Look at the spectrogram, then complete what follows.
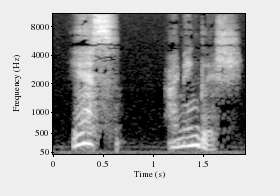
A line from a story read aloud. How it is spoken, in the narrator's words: I said, croaking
